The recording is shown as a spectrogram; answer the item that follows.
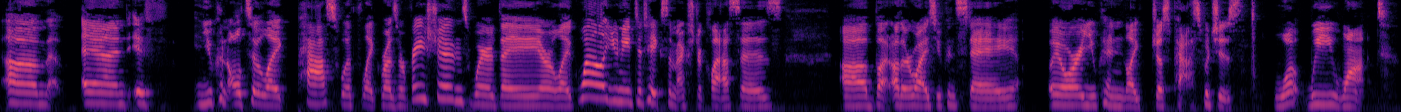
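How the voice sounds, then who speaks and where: A young adult woman chatting casually as a podcast panelist, telling things in an informal, wry and animated way. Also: mid-range voice, unhurried, no echo. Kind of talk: casual chat.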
